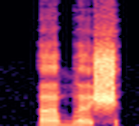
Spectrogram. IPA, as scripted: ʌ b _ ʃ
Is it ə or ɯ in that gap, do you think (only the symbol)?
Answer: ə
